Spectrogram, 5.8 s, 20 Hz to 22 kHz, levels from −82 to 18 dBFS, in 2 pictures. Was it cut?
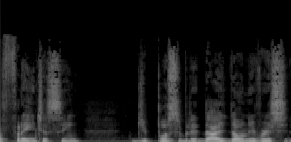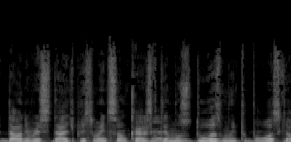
no; 0 cuts

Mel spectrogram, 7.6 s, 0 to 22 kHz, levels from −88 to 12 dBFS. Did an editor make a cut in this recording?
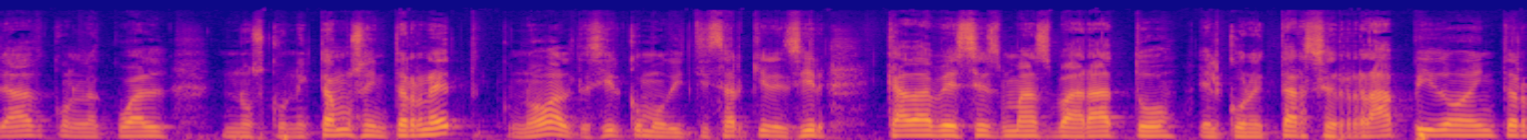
yes; 1 cut; at 5.9 s

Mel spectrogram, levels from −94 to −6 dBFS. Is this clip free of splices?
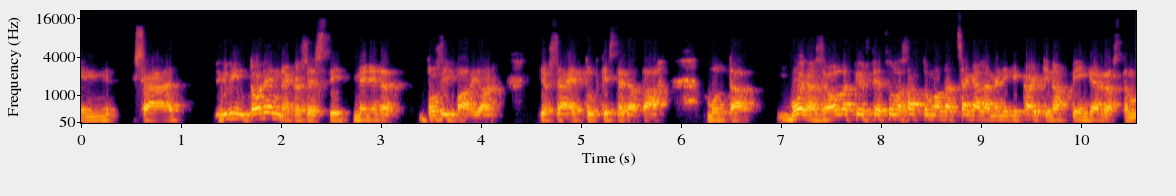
yes; 0 cuts

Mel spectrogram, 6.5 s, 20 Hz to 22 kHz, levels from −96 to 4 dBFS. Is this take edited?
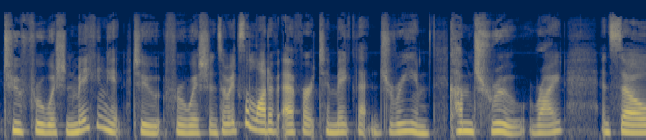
yes; 3 cuts; at 1.3 s, 2.4 s, 4.5 s

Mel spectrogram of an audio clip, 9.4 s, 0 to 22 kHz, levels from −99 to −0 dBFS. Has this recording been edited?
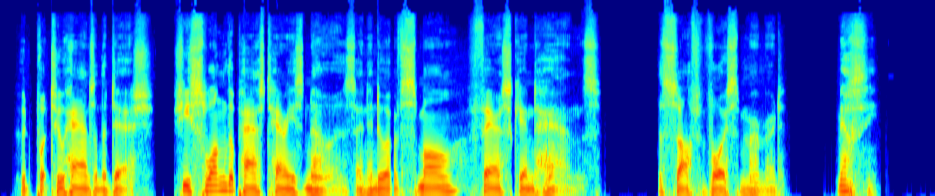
yes; 4 cuts; at 1.6 s, 2.3 s, 3.9 s, 6.6 s

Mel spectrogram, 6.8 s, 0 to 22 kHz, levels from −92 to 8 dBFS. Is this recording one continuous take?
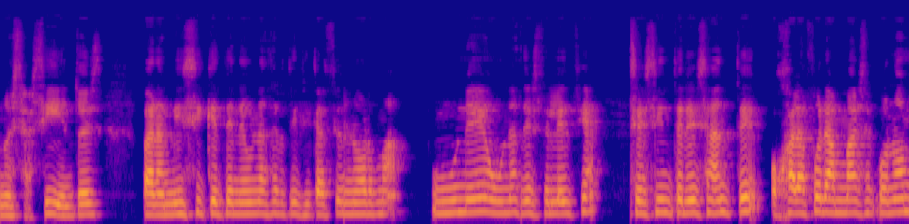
no; 3 cuts; at 2.6 s, 3.9 s, 4.7 s

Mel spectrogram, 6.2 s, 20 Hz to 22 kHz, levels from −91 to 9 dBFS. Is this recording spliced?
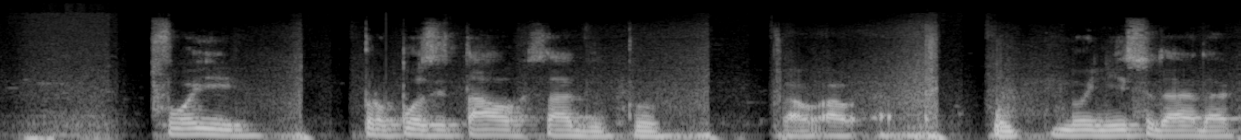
no; 0 cuts

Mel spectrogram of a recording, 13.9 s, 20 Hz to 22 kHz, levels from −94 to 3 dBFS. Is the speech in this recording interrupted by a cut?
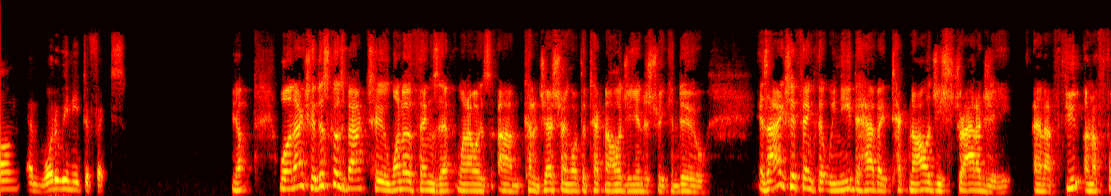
no; 0 cuts

